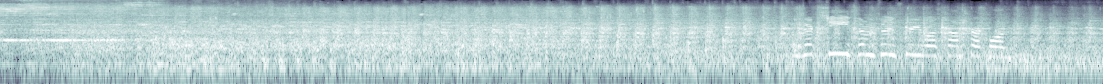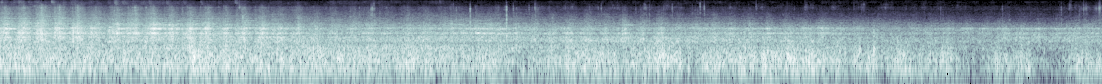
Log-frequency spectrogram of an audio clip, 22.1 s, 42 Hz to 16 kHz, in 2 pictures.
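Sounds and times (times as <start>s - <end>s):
train wheels clicking over rails: 0.0s - 22.0s.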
